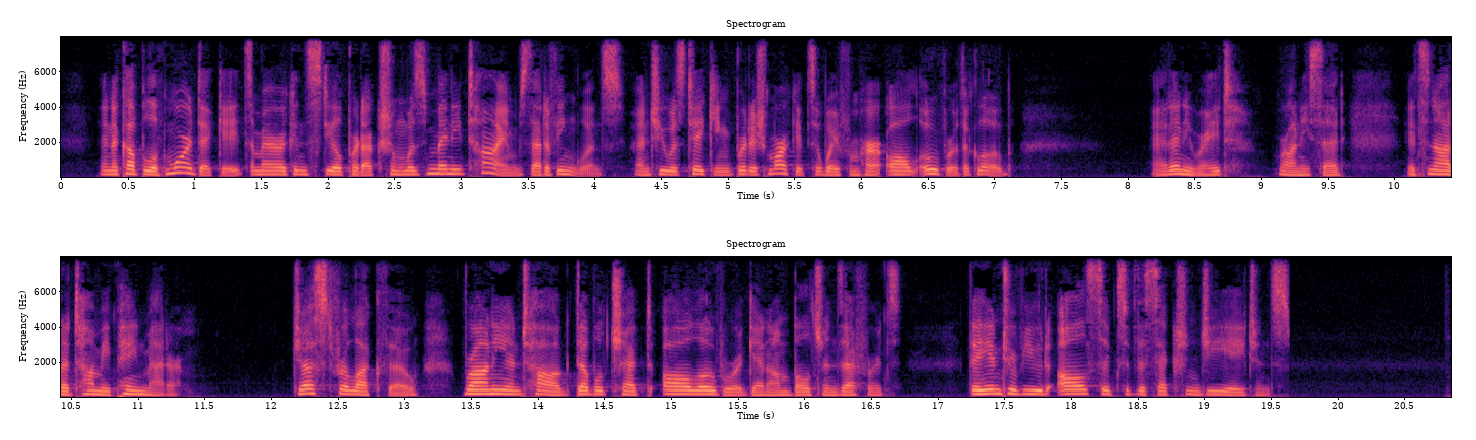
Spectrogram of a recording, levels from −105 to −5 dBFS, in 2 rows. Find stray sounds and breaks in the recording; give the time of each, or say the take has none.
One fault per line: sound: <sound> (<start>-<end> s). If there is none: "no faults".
no faults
